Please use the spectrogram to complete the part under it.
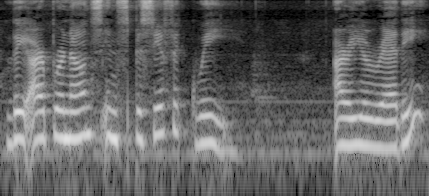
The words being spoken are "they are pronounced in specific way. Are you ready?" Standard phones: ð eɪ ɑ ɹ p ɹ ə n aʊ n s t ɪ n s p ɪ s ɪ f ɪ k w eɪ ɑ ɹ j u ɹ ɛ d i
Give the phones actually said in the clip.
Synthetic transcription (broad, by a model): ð eɪ ɑ ɹ p ɹ ə n aʊ n s t ɪ n s p ɪ s ɪ f ɪ k w eɪ ɑ ɹ j u ɹ ɛ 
